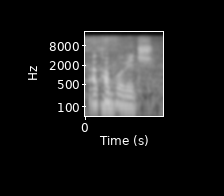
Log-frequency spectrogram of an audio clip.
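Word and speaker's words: Akrapovič: We are We are lucky today, because we visit a special place Akrapovic race department in Slovenia How do you prononce Akrapovic.... Akrapovic !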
